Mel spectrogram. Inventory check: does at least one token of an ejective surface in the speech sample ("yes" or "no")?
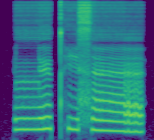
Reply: no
